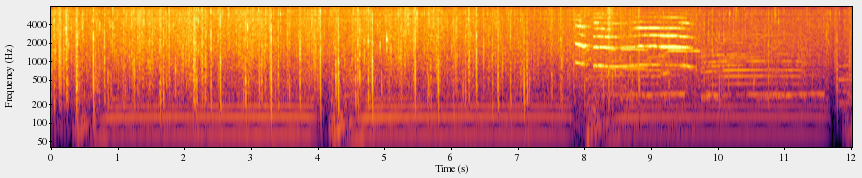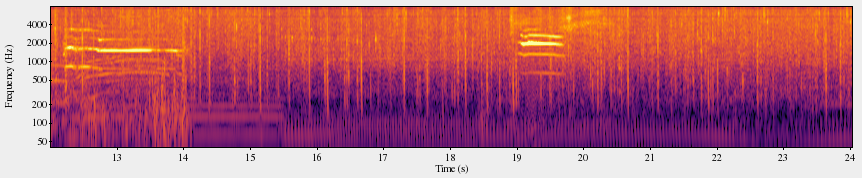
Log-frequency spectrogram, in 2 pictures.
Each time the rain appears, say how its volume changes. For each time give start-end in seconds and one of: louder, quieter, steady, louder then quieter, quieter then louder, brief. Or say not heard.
0.0-23.9 quieter.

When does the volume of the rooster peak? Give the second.
13 s.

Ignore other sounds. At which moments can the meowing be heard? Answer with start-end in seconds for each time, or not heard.
7.8-9.7, 18.4-20.1.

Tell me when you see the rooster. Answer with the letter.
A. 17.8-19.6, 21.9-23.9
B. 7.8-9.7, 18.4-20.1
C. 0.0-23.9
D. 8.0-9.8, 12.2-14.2
D.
